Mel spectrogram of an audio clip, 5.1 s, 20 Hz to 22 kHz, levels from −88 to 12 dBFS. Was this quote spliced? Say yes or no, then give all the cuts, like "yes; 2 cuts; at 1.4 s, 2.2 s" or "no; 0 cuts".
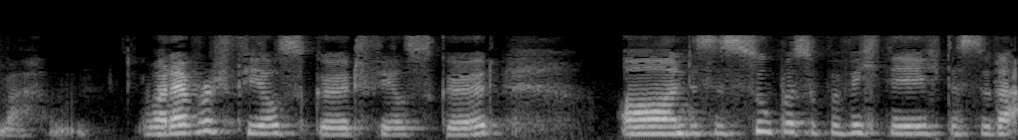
no; 0 cuts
